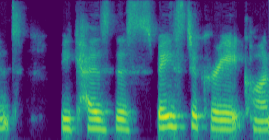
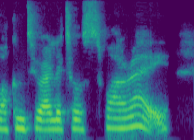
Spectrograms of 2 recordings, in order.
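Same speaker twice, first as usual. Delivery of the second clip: quieter, put-on British accent; 7 dB quieter than usual. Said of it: "that's what she says".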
